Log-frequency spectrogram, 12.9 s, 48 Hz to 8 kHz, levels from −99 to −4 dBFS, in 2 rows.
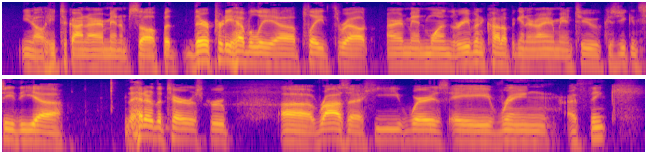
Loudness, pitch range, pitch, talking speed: -23 LUFS, 100-115 Hz, 110 Hz, 220 wpm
